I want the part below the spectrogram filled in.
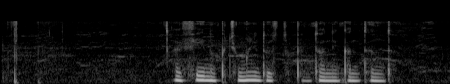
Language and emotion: Russian, neutral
